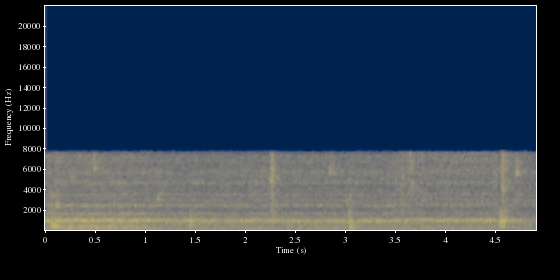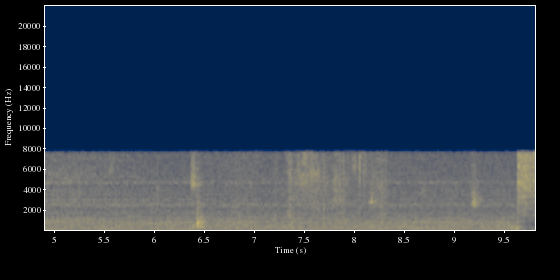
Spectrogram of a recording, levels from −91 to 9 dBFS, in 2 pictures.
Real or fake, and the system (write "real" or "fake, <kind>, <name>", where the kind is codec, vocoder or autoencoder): real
